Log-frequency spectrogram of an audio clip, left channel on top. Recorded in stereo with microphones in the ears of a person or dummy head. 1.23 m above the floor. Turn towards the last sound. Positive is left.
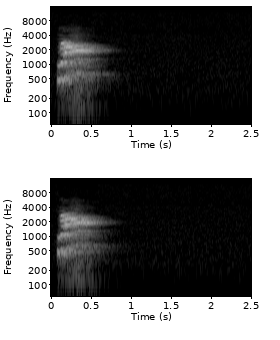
turn(degrees=10)  # may be behind; listen again after turning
